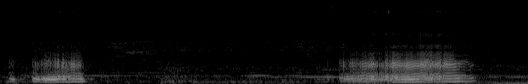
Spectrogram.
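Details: A sleeping Chihuahua snoring: two long, rattling, fluttering breaths with a quiet pause between them.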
